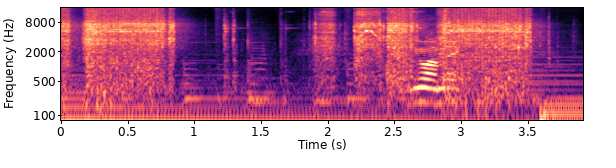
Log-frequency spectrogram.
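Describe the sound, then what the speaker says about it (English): Impact gun hammering on the wheel nuts of a 125cc Odes Rider ATV, loud close bursts of rattling with brief gaps, and a voice speaking in between. "with an impact gun, it pops them right out and you don't have to worry about that"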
